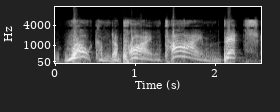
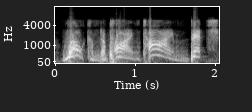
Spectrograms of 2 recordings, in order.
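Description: First: It is said slowly in Freddy's voice. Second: It is said fast in Freddy's voice.

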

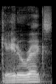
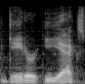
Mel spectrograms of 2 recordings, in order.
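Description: First: The ending is said as the word Rex. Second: The ending is said as separate letters. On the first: The speaker calls it right. "it's Gator and Rex just smushed together" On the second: The speaker calls it wrong.

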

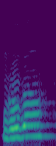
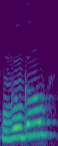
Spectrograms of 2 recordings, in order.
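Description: Both takes have the same delivery.

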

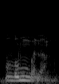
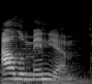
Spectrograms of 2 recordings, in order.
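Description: First: The word is said as aluminum. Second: The word is said as aluminium.

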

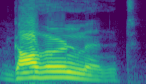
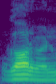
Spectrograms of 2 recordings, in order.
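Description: First: The 'n' sound before '-ment' is pronounced. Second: The 'n' sound before '-ment' is dropped. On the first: The speaker calls it right. "How should it be pronounced?" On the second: The speaker calls it wrong. "But many people take this away. They say government"

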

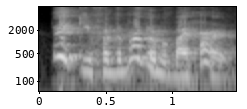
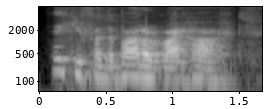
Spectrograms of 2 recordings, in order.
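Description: First: It is said in a put-on character voice. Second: It is said in an ordinary voice.

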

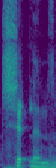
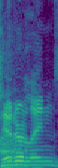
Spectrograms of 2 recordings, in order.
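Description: First: The word is said in a short clipped form. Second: The word is said in its full longer form. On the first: The speaker uses the Southern way of saying it. "but I'm South" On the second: Other people say it this way. "if you say it that way"

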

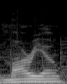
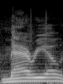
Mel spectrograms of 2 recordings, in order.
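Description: First: The name is said a different, non-local way. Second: The name is said the New Jersey way. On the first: The speaker calls it wrong. "not Mario" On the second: The speaker calls it right. "it's Mario, ... I'm from New Jersey"

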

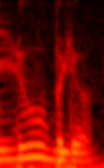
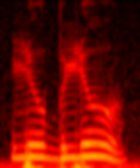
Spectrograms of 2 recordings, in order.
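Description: First: The stress is on the first syllable. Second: The stress is on the last syllable. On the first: The speaker calls it wrong. "а не" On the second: The speaker calls it right. "здебільшого наголошуємо останній склад"

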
